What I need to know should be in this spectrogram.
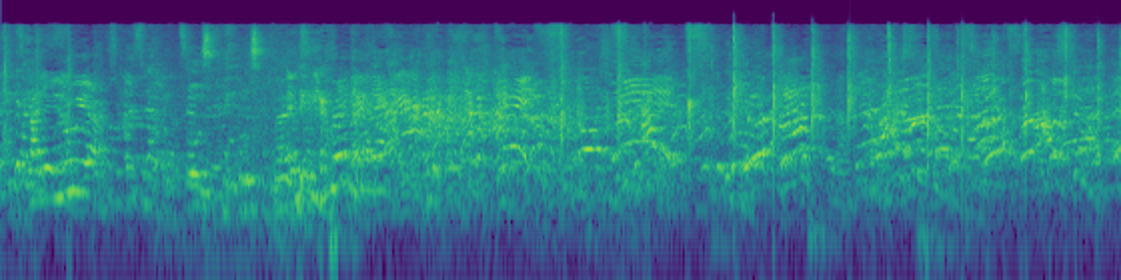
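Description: A crowd of people cheers and shouts.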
